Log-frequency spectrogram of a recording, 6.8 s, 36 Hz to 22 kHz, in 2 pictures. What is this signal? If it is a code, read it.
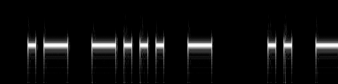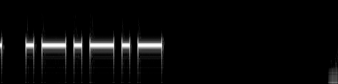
Morse code, heard as a keyed tone, about 16 wpm, 700 Hz. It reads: ABT IT.
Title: Sentences from Top 200 Words and Abbreviations 15wpm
